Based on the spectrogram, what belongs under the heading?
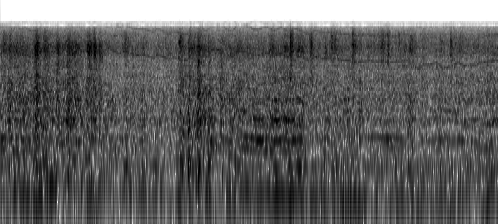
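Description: Rally car's engine running at a fairly steady pitch under way, heard from inside the cabin, with a hiss of tyre and road noise.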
